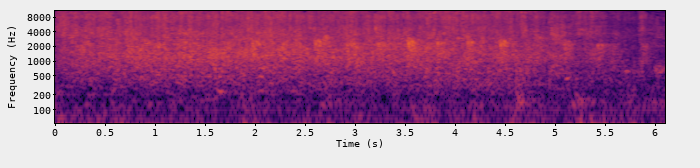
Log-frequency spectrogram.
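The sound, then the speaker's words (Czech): Sustained applause from the audience of an entertainment programme with comedian Felix Holzmann fills the whole stretch, a dense, steady patter of many hands clapping at even volume without letting up. “Podle potlesku je vidět, přátelé, že dnes tady máme dobré a sympatické obecenstvo.”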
